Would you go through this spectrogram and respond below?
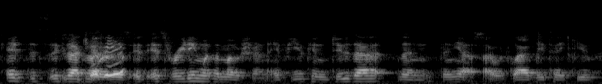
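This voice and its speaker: A man hosting a casual live stream over voice chat, talking haltingly and repeating his words as he organises. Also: medium pitch, steady tone, a crowd in the background. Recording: dull voice chat with background noise.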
